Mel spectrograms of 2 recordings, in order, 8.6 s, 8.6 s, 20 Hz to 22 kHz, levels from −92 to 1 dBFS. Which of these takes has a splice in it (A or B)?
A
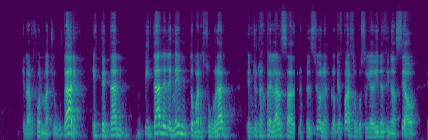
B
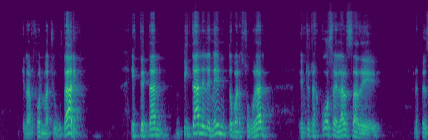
A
